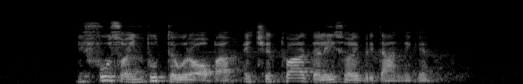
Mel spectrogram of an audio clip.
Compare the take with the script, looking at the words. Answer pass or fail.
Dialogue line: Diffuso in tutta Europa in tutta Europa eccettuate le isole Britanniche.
fail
